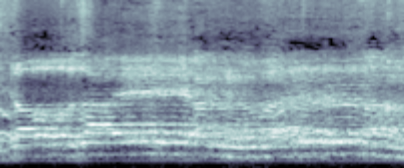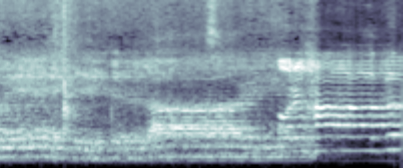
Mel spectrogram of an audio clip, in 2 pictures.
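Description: Male voices chanting a naat unaccompanied, several sustained sung lines overlapping. About seven seconds in, a single male voice takes up the line with a wavering pitch.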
